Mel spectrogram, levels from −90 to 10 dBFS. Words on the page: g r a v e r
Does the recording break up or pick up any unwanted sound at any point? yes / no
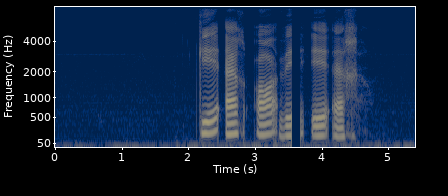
yes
